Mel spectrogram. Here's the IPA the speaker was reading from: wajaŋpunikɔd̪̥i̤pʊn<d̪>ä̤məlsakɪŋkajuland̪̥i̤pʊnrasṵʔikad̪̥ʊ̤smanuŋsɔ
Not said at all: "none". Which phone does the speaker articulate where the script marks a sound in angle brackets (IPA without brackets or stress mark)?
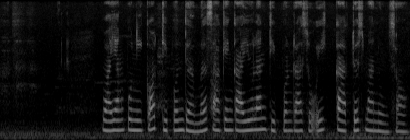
d̪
